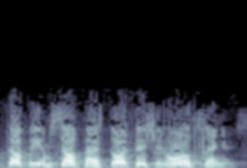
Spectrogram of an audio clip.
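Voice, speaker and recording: An actor playing a scheming, wisecracking tavern manager in a 1940s radio comedy. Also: male voice, high voice, brisk, a crowd in the background, natural voice. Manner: wisecracking, mangled phrases. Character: fast-talking, scheming tavern manager who mangles his words. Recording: dull, noisy vintage radio recording.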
